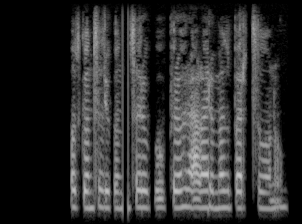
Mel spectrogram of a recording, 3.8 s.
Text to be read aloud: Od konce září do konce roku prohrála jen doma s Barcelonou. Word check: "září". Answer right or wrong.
wrong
